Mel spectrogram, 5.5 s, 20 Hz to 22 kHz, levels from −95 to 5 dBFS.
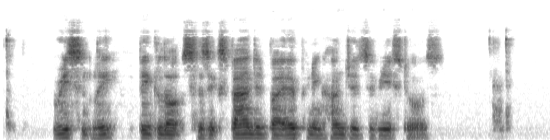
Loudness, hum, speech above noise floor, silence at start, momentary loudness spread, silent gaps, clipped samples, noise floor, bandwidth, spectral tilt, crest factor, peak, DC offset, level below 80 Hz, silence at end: -20 LUFS; none; 30 dB; 0.05 s; 20 LU; none; under 0.1%; -50 dBFS; 9.6 kHz; -3.5 dB/octave; 18 dB; -4 dBFS; under 0.1%; -58 dBFS; 0.4 s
